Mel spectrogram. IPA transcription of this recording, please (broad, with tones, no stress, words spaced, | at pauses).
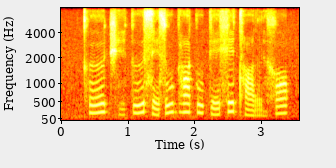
kʰɵː˧˥t͡ʃʰe̤˩˧kɯː˧˥ se˩suː˥ɡʱɑ˥ kuː˧ke˩˧xe˥tʰɑ˩ rə̤˩xɔ˥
